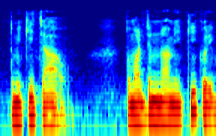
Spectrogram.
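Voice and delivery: ordinary talk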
